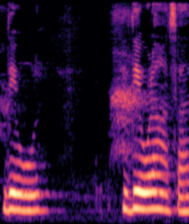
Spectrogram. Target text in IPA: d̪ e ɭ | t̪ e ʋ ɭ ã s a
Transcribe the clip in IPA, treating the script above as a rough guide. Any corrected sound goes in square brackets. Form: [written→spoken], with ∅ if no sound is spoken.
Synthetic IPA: d̪ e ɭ | [t̪→d̪] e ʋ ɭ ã s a

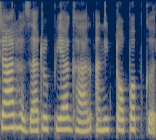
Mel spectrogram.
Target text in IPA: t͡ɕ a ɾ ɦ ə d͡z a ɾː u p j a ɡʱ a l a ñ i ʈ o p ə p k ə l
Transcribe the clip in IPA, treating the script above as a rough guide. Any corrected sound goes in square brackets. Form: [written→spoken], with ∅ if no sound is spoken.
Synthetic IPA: t͡ɕ a ɾ ɦ ə d͡z a ɾː u p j a ɡʱ a l a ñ i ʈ [o→ɔ] p ə p k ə [l→ɾ]

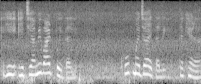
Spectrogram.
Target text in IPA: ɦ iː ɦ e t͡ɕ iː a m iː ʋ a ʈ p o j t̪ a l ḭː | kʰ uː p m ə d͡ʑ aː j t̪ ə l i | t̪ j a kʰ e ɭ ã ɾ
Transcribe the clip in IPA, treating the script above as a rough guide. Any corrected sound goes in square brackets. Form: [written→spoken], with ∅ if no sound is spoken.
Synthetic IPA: ɦ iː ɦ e t͡ɕ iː a m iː ʋ a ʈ p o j t̪ a l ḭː | kʰ uː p m ə d͡ʑ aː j t̪ [ə→a] l i | t̪ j a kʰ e ɭ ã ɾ

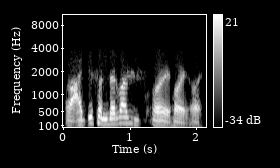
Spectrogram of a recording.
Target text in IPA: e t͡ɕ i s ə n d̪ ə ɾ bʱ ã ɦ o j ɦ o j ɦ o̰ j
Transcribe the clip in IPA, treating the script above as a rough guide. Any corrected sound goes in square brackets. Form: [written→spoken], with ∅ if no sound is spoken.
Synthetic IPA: [e→a] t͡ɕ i s ə n d̪ ə ɾ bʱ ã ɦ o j ɦ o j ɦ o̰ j

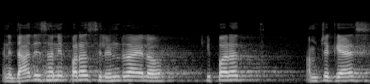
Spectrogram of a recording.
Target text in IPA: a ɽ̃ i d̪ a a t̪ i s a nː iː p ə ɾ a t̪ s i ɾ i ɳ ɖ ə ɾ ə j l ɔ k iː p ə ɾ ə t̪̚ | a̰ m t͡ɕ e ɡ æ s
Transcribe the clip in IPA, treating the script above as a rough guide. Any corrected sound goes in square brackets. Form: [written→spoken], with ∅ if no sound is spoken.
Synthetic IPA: a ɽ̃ i d̪ a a [t̪→d̪] i s a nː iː p ə ɾ [a→ə] t̪ s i [ɾ→l] i ɳ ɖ ə ɾ [ə→a] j l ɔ k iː p ə ɾ ə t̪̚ | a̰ m t͡ɕ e ɡ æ s

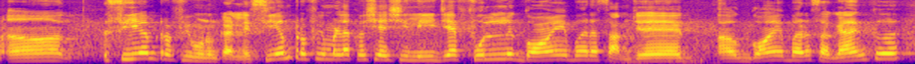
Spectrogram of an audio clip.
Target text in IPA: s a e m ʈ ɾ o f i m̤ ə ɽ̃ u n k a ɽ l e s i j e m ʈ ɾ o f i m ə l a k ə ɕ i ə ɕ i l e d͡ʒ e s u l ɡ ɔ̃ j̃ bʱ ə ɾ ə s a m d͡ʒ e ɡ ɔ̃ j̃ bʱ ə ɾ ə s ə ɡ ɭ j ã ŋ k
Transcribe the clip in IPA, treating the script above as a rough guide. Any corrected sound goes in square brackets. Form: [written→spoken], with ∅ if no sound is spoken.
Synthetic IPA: s [a→i] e m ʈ ɾ o f i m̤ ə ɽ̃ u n k a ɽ l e s i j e m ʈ ɾ o f i m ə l a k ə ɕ i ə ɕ i l [e→i] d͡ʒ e [s→f] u l ɡ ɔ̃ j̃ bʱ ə ɾ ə s a m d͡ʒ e ɡ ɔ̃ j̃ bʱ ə ɾ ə s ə ɡ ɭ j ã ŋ k

